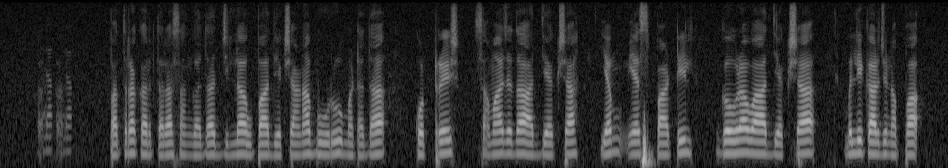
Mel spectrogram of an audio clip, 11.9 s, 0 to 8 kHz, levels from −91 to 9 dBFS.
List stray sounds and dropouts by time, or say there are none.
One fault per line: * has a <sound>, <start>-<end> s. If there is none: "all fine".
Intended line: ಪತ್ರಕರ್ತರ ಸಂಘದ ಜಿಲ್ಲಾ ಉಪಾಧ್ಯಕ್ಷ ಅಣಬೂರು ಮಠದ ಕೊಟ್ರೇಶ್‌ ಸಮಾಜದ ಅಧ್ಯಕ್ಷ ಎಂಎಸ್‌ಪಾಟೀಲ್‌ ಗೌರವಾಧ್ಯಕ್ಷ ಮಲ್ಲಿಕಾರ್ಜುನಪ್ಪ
* has a laugh, 0.5-0.9 s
